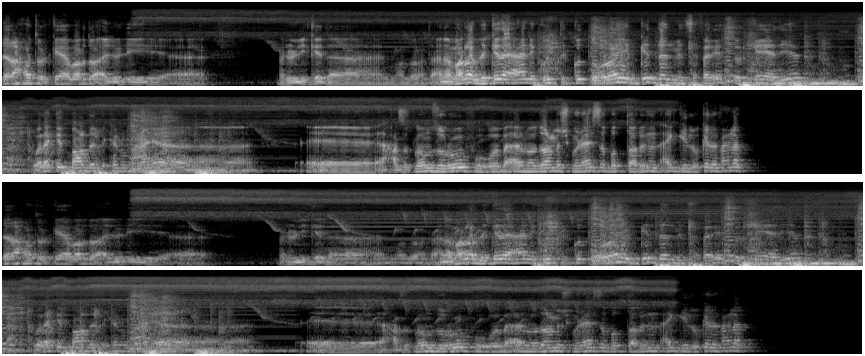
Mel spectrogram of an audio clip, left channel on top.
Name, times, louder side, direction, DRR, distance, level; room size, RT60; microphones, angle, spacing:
voice 1, 0.0-2.3 2.8-8.1 8.9-11.2 11.6-16.0, left 5 dB, 60° left, 0.3 m, -24 dB
sound 1, 1.3-15.4, right 6 dB, 45° right, 0.7 m, -38 dB
sound 2, 3.1-11.6, right 3 dB, 60° right, 1.0 m, -41 dB
sound 3, 5.3-5.6 5.9-6.2 6.5-10.9, left 1 dB, 5° right, 1.0 m, -22 dB
4.7 x 3.4 x 2.6 m
head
